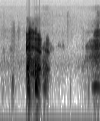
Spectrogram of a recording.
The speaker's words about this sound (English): Oh, now you're coughing, too.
